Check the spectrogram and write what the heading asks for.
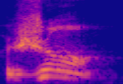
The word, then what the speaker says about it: Jean: This is a great quote from John Baudrillard, or Jean, to say it properly.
